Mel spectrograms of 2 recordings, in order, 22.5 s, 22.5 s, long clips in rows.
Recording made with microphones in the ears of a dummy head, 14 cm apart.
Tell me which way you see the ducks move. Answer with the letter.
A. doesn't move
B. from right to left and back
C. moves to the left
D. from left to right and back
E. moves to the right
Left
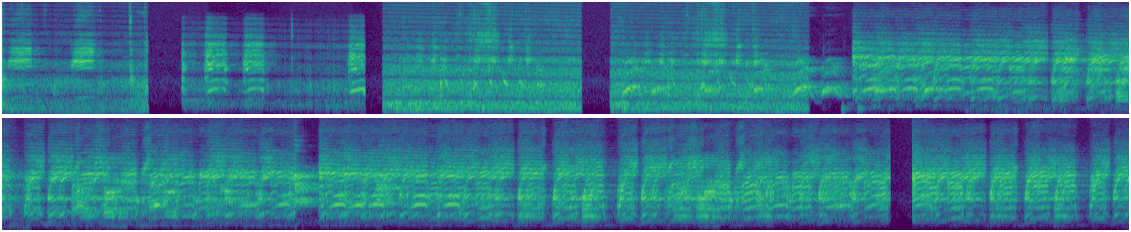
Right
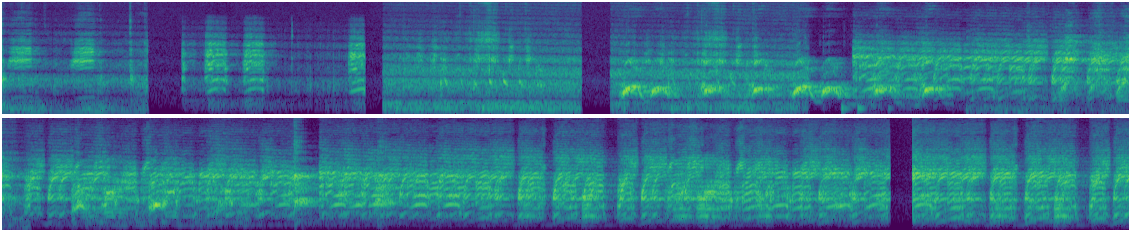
E.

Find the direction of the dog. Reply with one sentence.
In this clip you hear the dog on the right.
